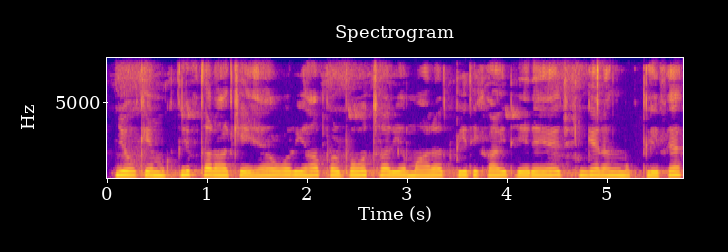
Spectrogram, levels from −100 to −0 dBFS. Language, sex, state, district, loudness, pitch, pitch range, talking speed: Hindi, female, Delhi, New Delhi, -15 LUFS, 230 Hz, 225-235 Hz, 220 wpm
